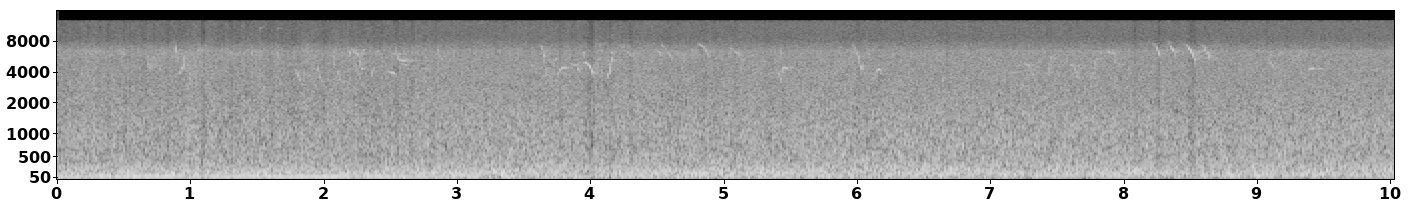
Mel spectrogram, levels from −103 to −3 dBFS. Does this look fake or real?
real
